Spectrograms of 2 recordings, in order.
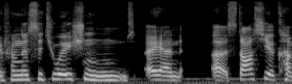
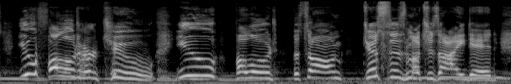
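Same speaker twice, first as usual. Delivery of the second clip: higher, outraged comeback; indignant retort; 5 semitones higher than usual. Acted. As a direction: throw the blame right back at him.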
